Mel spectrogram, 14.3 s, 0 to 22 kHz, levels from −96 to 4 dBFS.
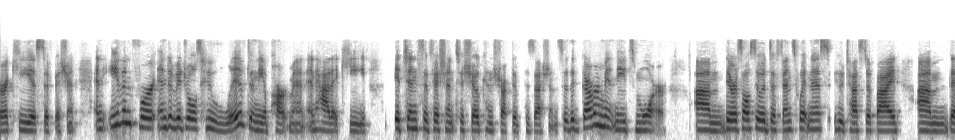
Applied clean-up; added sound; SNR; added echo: none; none; none; none.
